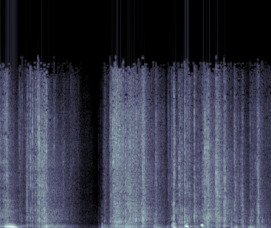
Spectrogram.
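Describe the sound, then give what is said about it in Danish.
Continuous crinkling and crackling of a heavily taped package being torn open and handled, with a brief pause before the rustling resumes in irregular bursts. “Nu åbner jeg den og ser, hvad det er, han er kommet med. Okay. Han er godt nok godt pakket ind.”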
